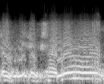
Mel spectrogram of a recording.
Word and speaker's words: exalumno: Sí, el exalumno, la pronunciación es como oxígeno.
